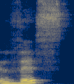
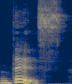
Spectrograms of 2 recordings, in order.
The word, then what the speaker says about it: this: हम इस शब्द को सही तरीके से एक्सेंट में टंग को टीथ के पीछे रख के प्रोनाउंस करेंगे। दिस, दिस, टंग को टीथ के पीछे लाइटली प्लेस करके कहेंगे दिस, नॉट दिस, दिस, दिस, दिस।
